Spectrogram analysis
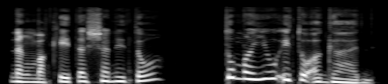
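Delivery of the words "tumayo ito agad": usual speaking voice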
